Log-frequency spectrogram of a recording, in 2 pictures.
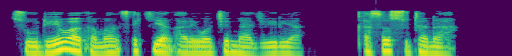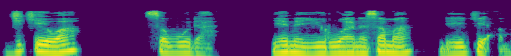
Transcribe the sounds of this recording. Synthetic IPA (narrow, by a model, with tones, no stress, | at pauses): soː˨de˦waː˨kɐ˨mɐ˦nsʼɐ˦kʲɪ˦jɐ˨ŋʔa˦ɾeː˦wɐ˦t͡ʃɪ˦nːaː˨d͡ʒeː˦ɾɪ˦jaː˨ | kʼɐ˦sɐ˦rsu˨tɐ˦naː˨ | d͡ʒɪ˦kʲʼeː˨waː˦ | sɐ˦boː˨da˨ | jɐ˦naː˨ji˦ɽʊ˦waː˦na˦sɐ˦ma˨ | da˨jɐ˦kʲeː˨ʔa˨b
